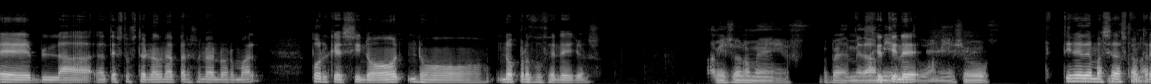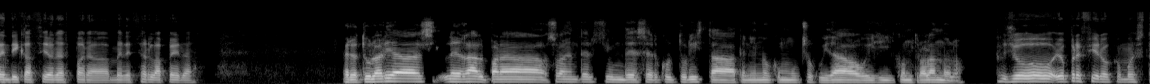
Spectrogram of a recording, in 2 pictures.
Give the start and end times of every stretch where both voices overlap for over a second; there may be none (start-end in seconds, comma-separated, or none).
none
